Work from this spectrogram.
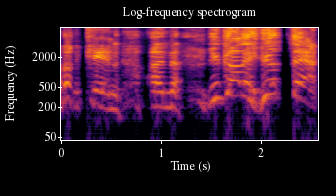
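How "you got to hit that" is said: very high-pitched, furious, angry yell. Imitating a fan in the stands yelling at a player: imitating an angry fan yelling. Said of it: "so mad yelling at elite athletes".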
